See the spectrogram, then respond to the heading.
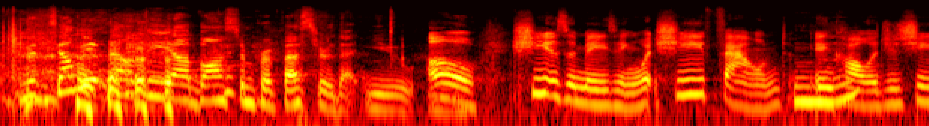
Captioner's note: laughter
